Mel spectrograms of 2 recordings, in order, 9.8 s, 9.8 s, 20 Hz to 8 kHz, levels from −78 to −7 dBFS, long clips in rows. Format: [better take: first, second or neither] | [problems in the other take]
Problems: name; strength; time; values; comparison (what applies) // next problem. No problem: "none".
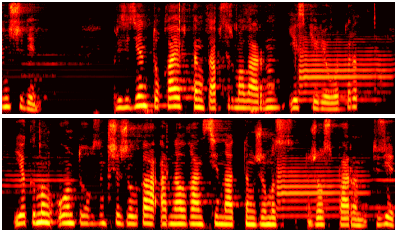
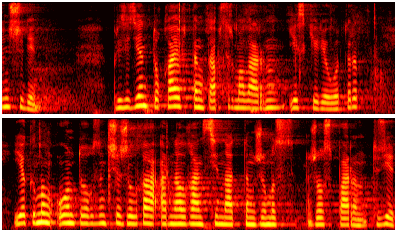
second | noise reduction (classical method spectral subtraction)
